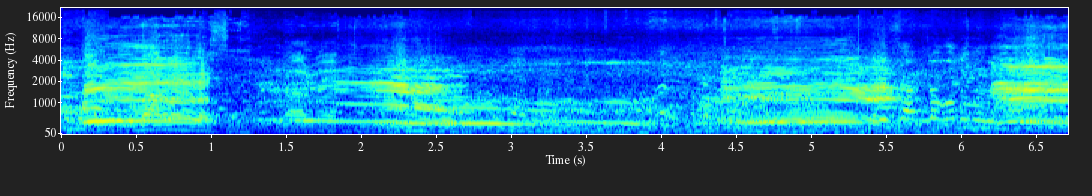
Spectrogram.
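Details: Sahiwal bull calves at a cattle market in Jamalpur, Bangladesh, on 31 August 2025, where farmers are buying. Loud, drawn-out, tonal moos repeat about every two seconds over steady crowd murmur.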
